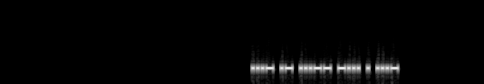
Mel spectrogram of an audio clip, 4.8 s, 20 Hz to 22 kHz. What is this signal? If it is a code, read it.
Morse code, heard as a keyed tone, about 46 wpm, 700 Hz. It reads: VA3BEV
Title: DXCC-100 Call Signs - 6 Characters - Repeated 3x - 50wpm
